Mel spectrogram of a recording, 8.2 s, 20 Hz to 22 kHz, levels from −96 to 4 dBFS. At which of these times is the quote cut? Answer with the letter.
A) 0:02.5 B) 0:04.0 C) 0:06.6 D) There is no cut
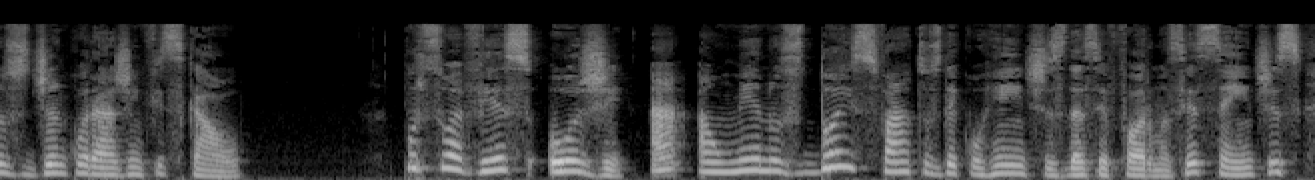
B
